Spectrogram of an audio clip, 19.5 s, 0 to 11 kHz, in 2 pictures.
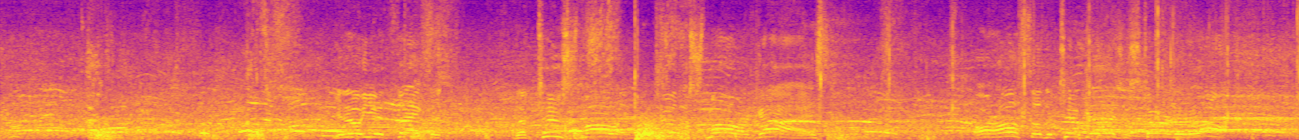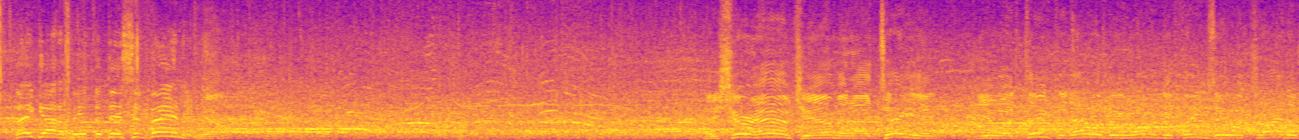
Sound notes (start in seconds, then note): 12.2 applause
